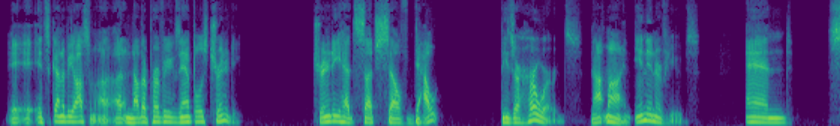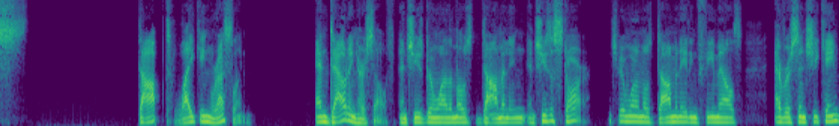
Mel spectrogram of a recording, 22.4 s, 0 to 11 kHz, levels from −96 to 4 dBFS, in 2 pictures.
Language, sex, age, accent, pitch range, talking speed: English, male, 40-59, American, 110-125 Hz, 145 wpm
